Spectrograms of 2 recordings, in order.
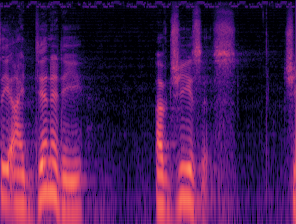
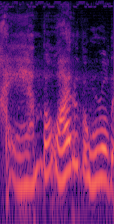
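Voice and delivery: prompting again; 9 semitones higher than usual. Retold or imitated. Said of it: "she tries it one more time".

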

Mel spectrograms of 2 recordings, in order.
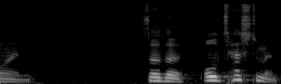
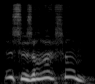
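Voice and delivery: excited Peter; 4 semitones higher, 3 dB louder than usual. Acted. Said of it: "He's saying here".

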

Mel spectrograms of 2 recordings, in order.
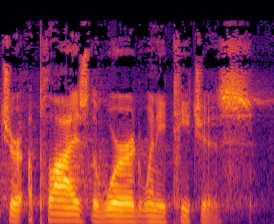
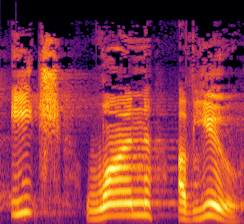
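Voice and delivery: Each one of you slow, high and loud, every word hit; pointed each one of you; 8 semitones higher, 7 dB louder, much slower than usual. Acted. Preacher stresses Paul's words to the church, slow and pointed. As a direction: lean hard on Each, slowly. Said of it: "he actually says".

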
